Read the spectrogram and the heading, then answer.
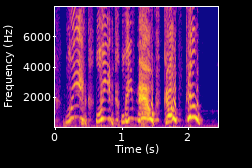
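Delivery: squeaky, very high, very loud shout. Voicing something hidden under a chef's hat: loud squeaky voice. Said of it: "a very loud squeaky voice".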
